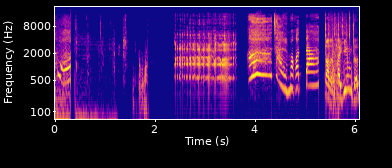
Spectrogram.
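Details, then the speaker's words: Burping compilation from animated cartoon female characters: several loud, drawn-out belches mixed with speech and music, including "the belch of luxury… all the sparkling water." "the belch of luxury either it's that or all the sparkling water nope still feels bad"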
